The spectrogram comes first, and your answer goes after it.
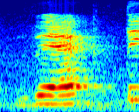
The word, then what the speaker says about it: व्यक्ति: उच्चारण को देखिए, व्यक्ति, इसमें आधा व है और आधा क आया हुआ है, ठीक है?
